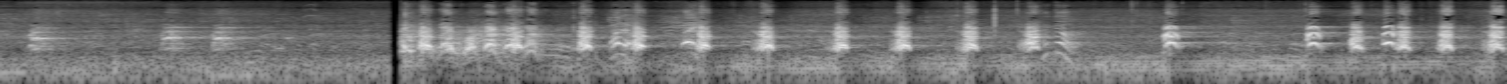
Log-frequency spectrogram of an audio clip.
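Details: German Shepherd at a breeding and competition working group: a soft opening of a few barks, then a dense run of loud, sharp barks about every half second to a second, with brief pauses and a final quick burst.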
